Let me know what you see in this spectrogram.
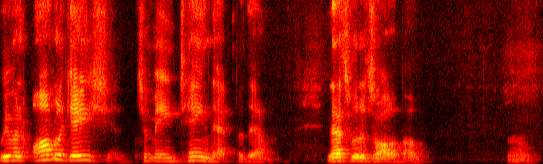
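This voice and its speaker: A man speaks at a moderate pace with big swings in loudness. Long, frequent pauses run through his speech. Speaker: state senate candidate. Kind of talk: political interview. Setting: studio livestream.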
